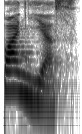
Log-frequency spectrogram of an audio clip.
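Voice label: "паньяс", Komi, female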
